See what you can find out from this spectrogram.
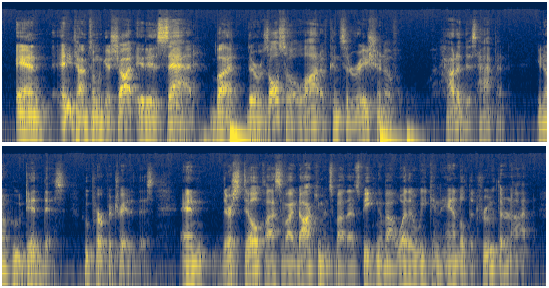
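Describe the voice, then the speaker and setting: Using vocal fry, a man talks at a fairly quick pace and a fairly low pitch, with lively intonation and big swings in loudness. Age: 50s. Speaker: political podcast host. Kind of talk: casual chat.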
